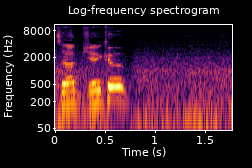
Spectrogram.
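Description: A man speaks briefly and loudly, close by.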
